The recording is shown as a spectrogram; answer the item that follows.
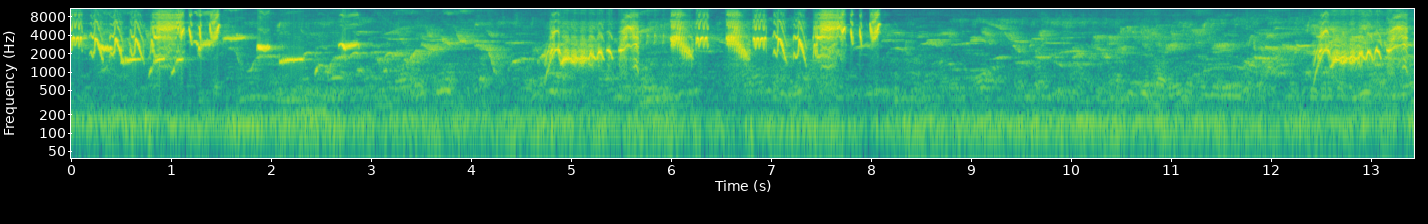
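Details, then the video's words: Kacer or Oriental magpie-robin, a prolific singer used as a lure to agitate other magpie-robins: loud bursts of harsh, rapid chattering and squawks separated by quieter spells of soft warbling, over constant low rumble. "SUARA BURUNG KACER GACOR ngeplay santai MANGGIL kacer auto KONSLET buka ekor TERAPI KACER agar EMOSI"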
